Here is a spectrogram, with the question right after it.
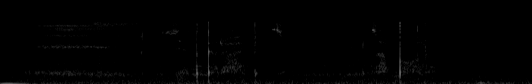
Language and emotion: Russian, neutral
